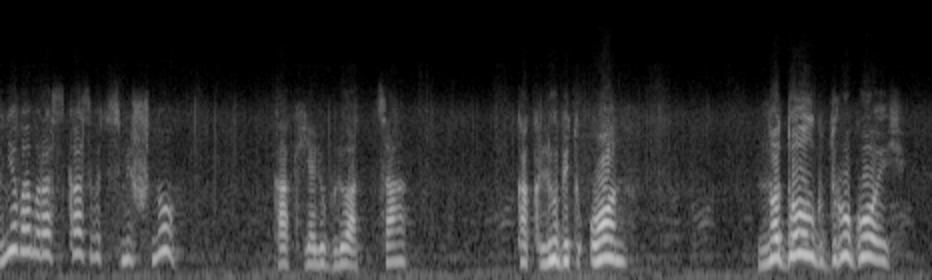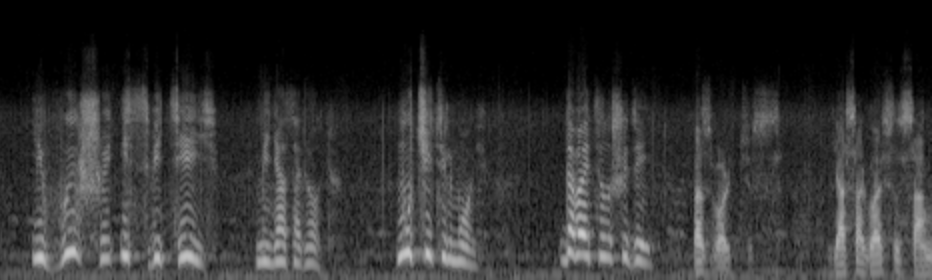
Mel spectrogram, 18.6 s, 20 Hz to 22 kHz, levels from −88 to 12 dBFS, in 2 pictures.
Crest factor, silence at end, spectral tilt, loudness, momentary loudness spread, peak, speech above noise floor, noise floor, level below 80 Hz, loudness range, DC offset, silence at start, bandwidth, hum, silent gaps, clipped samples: 20 dB; 0 s; -5 dB/octave; -22 LUFS; 19 LU; -4 dBFS; 30 dB; -51 dBFS; -54 dBFS; 7 LU; under 0.1%; 0 s; 8 kHz; none; none; under 0.1%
